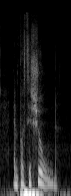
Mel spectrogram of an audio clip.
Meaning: a place, a location, a position. A description of where something is located with respect to the surroundings, e.g. the satellites of the GPS system
- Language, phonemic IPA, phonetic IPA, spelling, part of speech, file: Swedish, /pɔsɪˈɧuːn/, [pɔsɪˈʂuːn], position, noun, Sv-position.ogg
